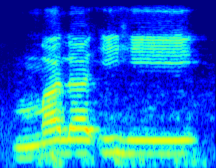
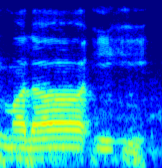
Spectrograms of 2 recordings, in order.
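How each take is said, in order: First: The extra alif vowel is not sounded. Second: The extra alif vowel is sounded long. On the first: The speaker calls it right. "should not pronounce the alif at all" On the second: The speaker calls it wrong. "rather than"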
